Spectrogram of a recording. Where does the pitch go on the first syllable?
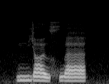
falling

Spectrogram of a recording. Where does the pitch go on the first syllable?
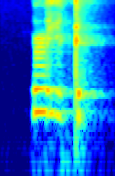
falling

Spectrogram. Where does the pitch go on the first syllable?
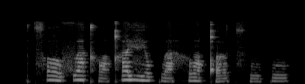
falling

